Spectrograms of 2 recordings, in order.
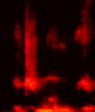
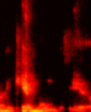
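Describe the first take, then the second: First: Softly whispered, almost no voice. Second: Said in the usual way. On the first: Real, not acted. Medium to grieving father, whispering the comfort. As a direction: breathe it out tenderly. Repeats line, second whispered.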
